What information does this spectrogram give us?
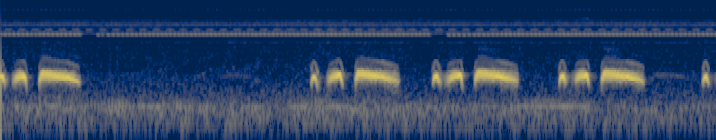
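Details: Zebra dove (tekukur) singing in the afternoon, used as a lure for wild doves: phrases of two short coos followed by a longer rolling coo, repeated with a long pause early on; steady high electronic hum throughout.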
